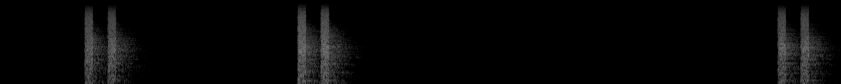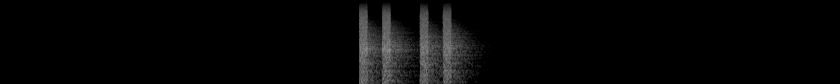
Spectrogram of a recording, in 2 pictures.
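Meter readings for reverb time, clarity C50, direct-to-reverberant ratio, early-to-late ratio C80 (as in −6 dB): 0.75 s, 9.5 dB, 6.5 dB, 12.5 dB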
